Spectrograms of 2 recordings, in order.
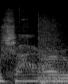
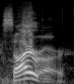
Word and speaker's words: Siro: such a close ankle Shiro will not sorry Siro I almost said it wrong will not jump out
